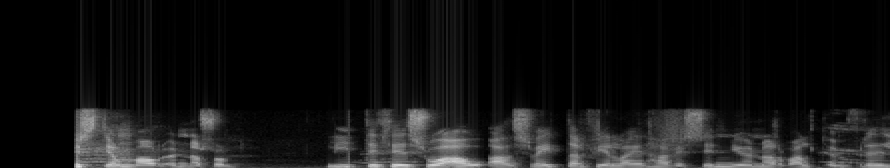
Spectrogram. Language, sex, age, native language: Icelandic, male, 30-39, Icelandic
